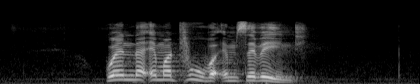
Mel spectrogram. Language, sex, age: Swati, male, 20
